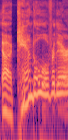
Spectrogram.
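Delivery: high, giddy retold amazement; amazed tripping friend. Tripping friend points out a hallucination to the others, amazed. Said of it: "they're laughing at, like".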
